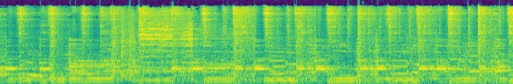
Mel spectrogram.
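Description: Live band playing an instrumental blues passage: electric bass, guitar and drum kit with a steady beat, no vocals.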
